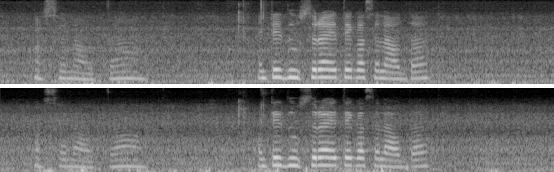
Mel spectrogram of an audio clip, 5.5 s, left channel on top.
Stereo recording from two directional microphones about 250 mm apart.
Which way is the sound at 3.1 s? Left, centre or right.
Centre.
